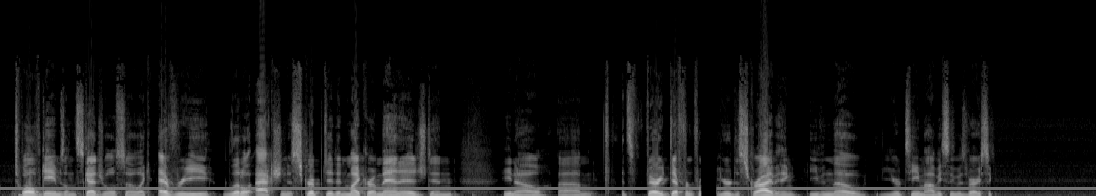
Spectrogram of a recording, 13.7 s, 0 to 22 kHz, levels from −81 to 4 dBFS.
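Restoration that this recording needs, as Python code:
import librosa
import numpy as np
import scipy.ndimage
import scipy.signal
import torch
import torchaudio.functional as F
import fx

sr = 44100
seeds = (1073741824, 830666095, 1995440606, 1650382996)

y = fx.fix_declip(x, sr, threshold_db=-12.0)
y = fx.notch(y, sr, hz=950.0, q=30.0)
y = fx.fix_ambience(y, sr, seeds[0], print_start_s=13.15, print_end_s=13.65, start_s=8.76, end_s=8.96)
y = fx.fix_echo_inverse(y, sr, delay_ms=75, level_db=-24.0)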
